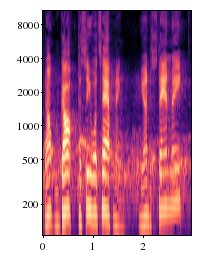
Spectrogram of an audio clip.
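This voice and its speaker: A man's voice: sits high, normal speed, crowd noise, natural voice. A man playing a stern, world-weary marshal in a Western radio drama, with a commanding, curt manner. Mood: steady, commanding. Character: stern, world-weary male frontier marshal facing down lynch mobs.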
